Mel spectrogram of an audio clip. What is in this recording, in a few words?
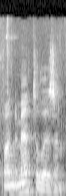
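"fundamentalism", American English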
